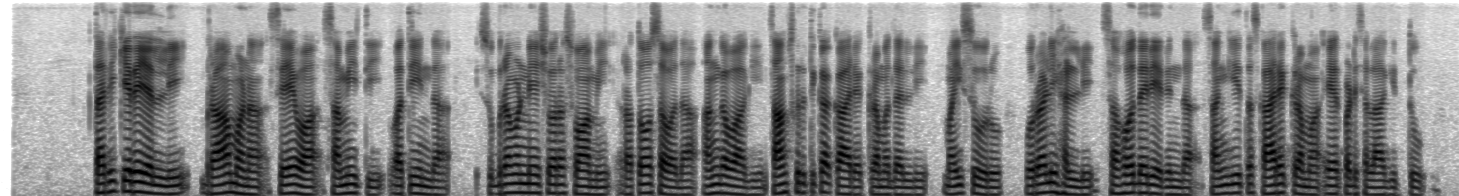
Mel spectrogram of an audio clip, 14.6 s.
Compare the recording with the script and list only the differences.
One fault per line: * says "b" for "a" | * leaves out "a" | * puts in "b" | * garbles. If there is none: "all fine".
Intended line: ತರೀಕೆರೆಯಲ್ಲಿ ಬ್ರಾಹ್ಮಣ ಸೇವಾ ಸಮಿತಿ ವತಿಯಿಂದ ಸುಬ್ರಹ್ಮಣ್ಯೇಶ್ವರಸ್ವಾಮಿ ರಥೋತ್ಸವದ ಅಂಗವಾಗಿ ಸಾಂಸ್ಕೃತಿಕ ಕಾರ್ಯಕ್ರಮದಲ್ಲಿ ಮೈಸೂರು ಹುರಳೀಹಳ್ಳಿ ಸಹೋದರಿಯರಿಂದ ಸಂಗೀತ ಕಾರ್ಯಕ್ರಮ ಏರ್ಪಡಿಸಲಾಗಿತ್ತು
all fine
